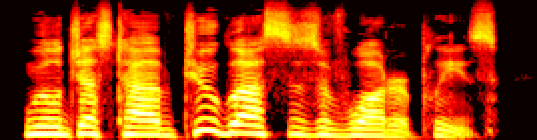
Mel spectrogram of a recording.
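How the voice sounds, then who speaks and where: A woman uses a put-on character voice at medium pitch and a moderate pace on a very clean recording with a silent background. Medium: read story. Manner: uncertain.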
